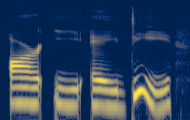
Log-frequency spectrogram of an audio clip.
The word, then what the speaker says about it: read: The word is spelled r e a d, but we pronounce it read here.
